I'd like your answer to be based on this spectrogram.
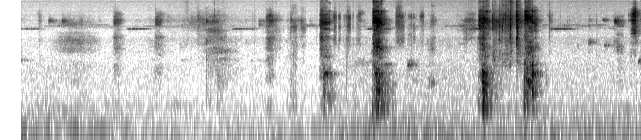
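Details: Cough in a male cat: a short run of about four sharp, harsh coughs over several seconds; he recovered after being calmed and given water.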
